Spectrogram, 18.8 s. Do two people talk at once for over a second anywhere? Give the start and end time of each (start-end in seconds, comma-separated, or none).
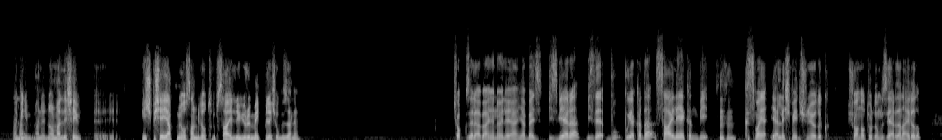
none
